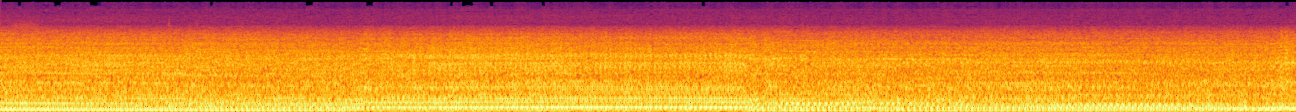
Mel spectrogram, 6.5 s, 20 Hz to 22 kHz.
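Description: A Formula 3 race car on its cool down lap after a club race sounds as a loud, close, continuous engine drone that shifts pitch through gear changes and holds steady at moderate revs.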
